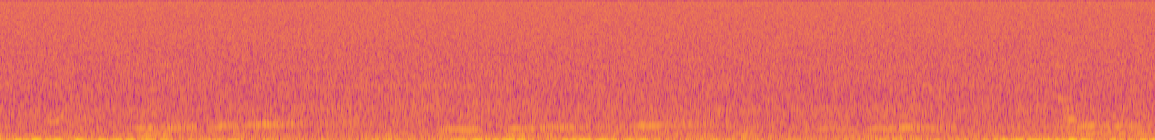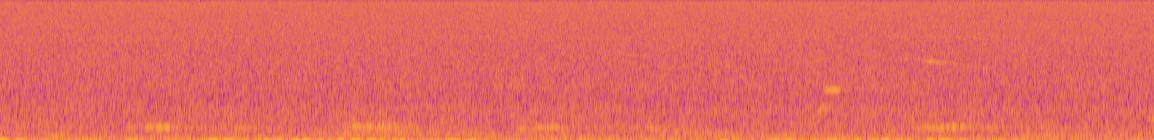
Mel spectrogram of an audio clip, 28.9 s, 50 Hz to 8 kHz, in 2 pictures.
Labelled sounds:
24.7	25.0	humpback whale, 1.1 to 1.2 kHz
25.9	26.3	humpback whale, 2.0 to 2.1 kHz

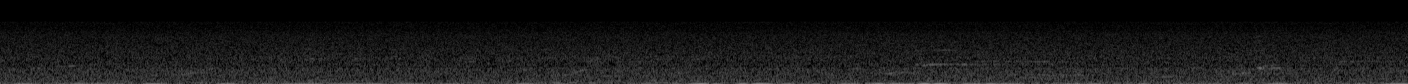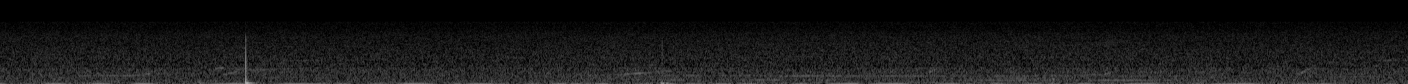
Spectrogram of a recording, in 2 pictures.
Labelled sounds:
9.2	9.5	humpback whale, 0.83 to 1.0 kHz
12.6	12.8	humpback whale, 0.80 to 0.93 kHz

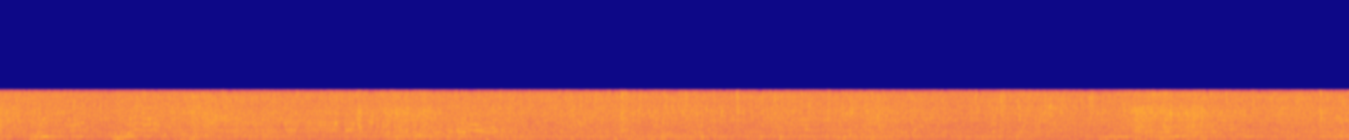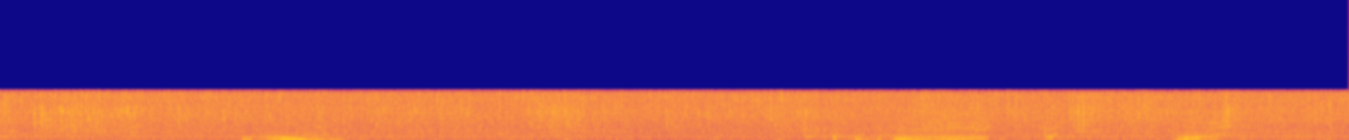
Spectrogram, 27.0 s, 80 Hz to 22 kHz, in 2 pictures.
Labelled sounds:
22.3	22.6	humpback whale, 0.78 to 0.97 kHz

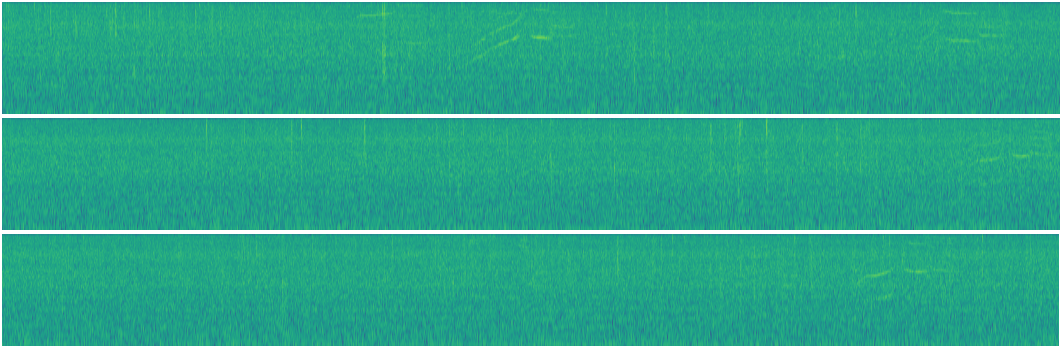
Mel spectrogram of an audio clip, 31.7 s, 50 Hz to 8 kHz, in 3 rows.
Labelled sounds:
3.5	4.3	killer whale, southern resident, 0.46 to 8.0 kHz
4.5	5.8	killer whale, 0.88 to 7.2 kHz
9.1	10.1	killer whale, southern resident, 1.8 to 8.0 kHz
20.0	21.3	killer whale, 0.58 to 7.3 kHz
28.4	29.0	killer whale, 4.9 to 6.3 kHz
29.6	30.8	killer whale, southern resident, 1.1 to 8.0 kHz

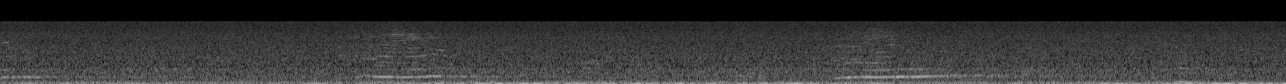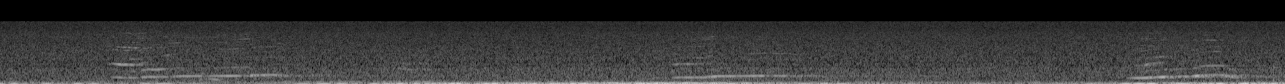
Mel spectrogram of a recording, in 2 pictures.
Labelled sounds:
3.8	4.5	humpback whale, 1.8 to 4.2 kHz
13.9	14.4	humpback whale, 0.86 to 4.4 kHz
19.6	19.9	humpback whale, 0.90 to 1.0 kHz
24.2	24.5	humpback whale, 0.86 to 1.1 kHz
24.8	25.1	humpback whale, 0.80 to 0.93 kHz

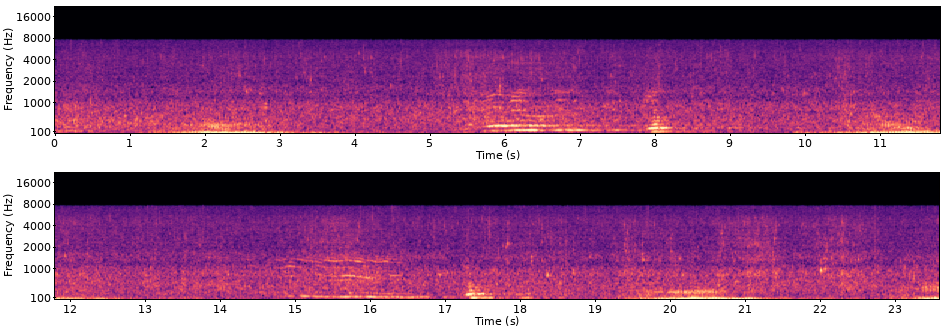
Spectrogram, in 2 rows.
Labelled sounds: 15.0	15.7	humpback whale, 1.2 to 1.4 kHz
16.0	16.3	humpback whale, 1.2 to 1.3 kHz

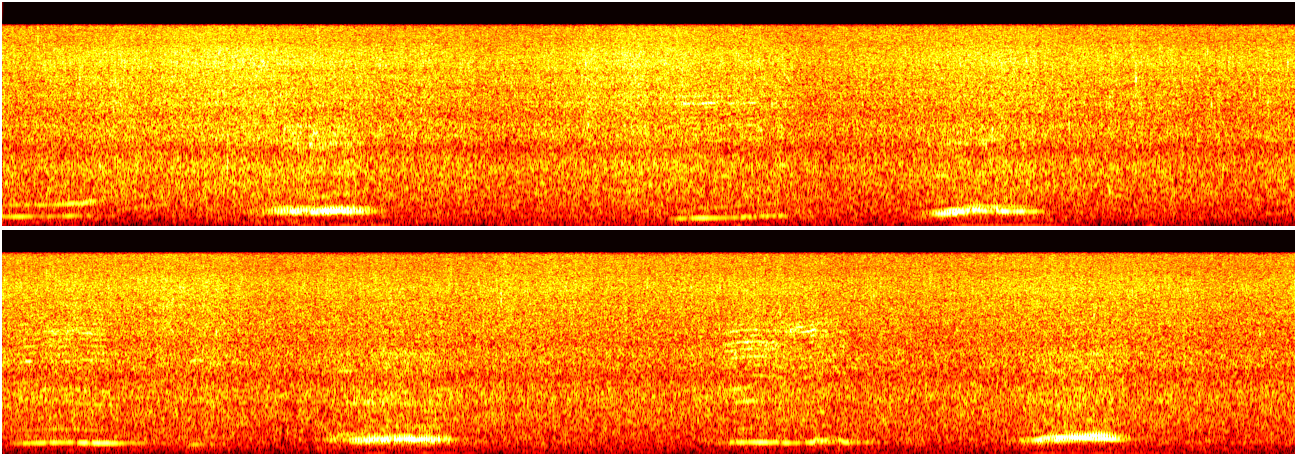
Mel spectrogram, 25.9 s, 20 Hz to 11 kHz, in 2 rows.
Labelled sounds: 20.1	20.6	humpback whale, 1.8 to 2.4 kHz

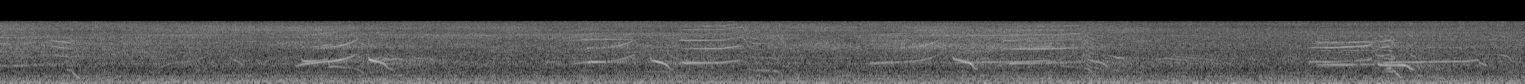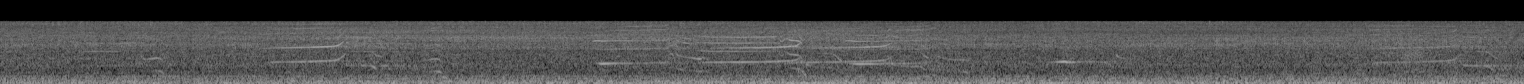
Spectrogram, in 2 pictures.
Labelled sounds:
3.0	3.6	killer whale, southern resident, 0.89 to 2.7 kHz
5.7	6.3	killer whale, southern resident, 0.98 to 3.2 kHz
6.8	7.4	killer whale, southern resident, 0.94 to 6.5 kHz
8.6	9.4	killer whale, southern resident, 0.96 to 1.4 kHz
10.0	10.5	killer whale, southern resident, 1.9 to 2.0 kHz
13.1	14.8	killer whale, southern resident, 0.84 to 2.5 kHz
16.3	16.6	killer whale, southern resident, 2.6 to 2.7 kHz
17.8	18.1	killer whale, southern resident, 4.0 to 4.2 kHz
21.2	21.6	killer whale, southern resident, 0.94 to 3.0 kHz
22.2	22.7	killer whale, southern resident, 2.6 to 3.8 kHz
23.6	24.1	killer whale, southern resident, 0.91 to 2.4 kHz
29.1	29.6	killer whale, southern resident, 5.2 to 5.4 kHz
29.9	30.2	killer whale, southern resident, 0.73 to 0.94 kHz

